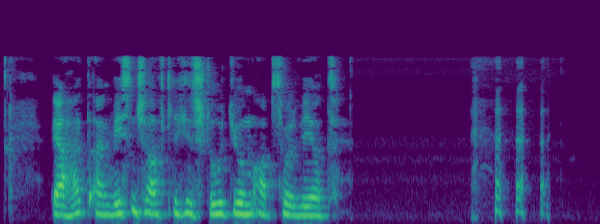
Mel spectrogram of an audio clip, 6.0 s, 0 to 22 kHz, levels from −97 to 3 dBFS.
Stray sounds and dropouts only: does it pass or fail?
fail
